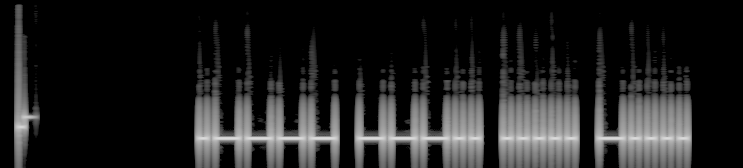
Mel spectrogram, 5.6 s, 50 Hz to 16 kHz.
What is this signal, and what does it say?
Morse code, heard as a keyed tone, about 20 wpm, 700 Hz. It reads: 1856
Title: Numbers - 4-Digit 20wpm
